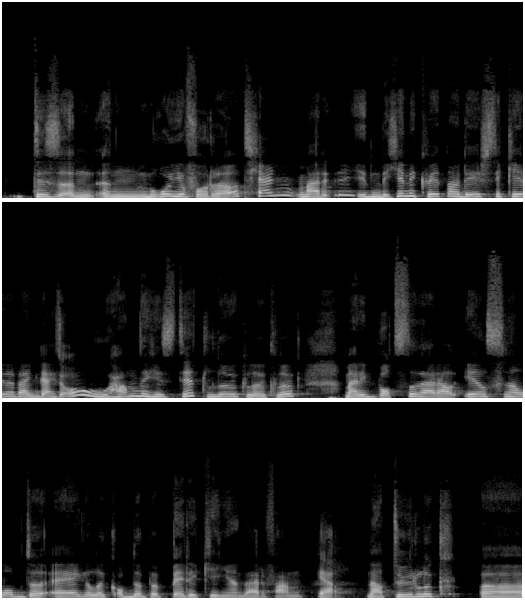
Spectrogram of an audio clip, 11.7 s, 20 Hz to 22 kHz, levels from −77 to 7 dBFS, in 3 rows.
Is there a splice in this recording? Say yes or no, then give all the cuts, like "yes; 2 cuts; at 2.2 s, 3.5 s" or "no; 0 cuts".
yes; 1 cut; at 4.2 s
